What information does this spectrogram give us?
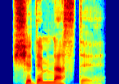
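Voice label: "siedemnasty", Polish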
